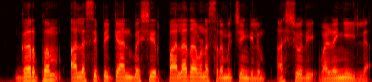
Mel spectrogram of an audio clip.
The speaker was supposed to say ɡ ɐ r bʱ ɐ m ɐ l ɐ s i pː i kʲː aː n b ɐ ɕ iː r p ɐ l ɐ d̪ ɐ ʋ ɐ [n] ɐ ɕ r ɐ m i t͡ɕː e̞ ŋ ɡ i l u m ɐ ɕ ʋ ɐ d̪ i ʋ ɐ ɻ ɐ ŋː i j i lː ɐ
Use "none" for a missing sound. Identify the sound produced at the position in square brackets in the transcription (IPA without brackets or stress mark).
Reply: ɳ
